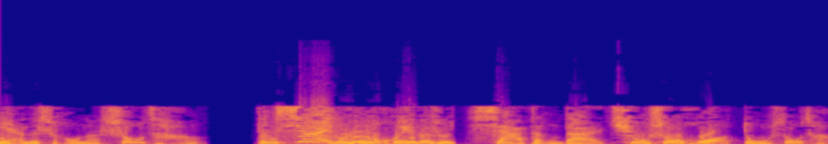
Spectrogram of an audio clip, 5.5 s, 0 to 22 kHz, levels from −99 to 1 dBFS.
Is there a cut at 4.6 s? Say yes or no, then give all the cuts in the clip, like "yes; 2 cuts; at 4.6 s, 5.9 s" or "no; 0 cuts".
no; 2 cuts; at 1.5 s, 3.0 s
